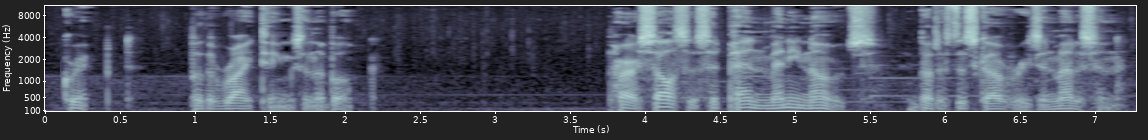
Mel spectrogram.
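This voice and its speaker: A man narrating a dark fantasy audiobook in a solemn, measured, dramatic manner. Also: sits low.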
